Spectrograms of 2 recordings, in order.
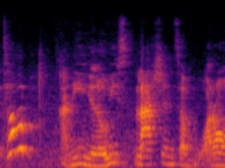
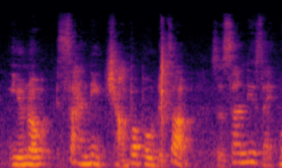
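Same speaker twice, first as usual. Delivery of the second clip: ordinary delivery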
